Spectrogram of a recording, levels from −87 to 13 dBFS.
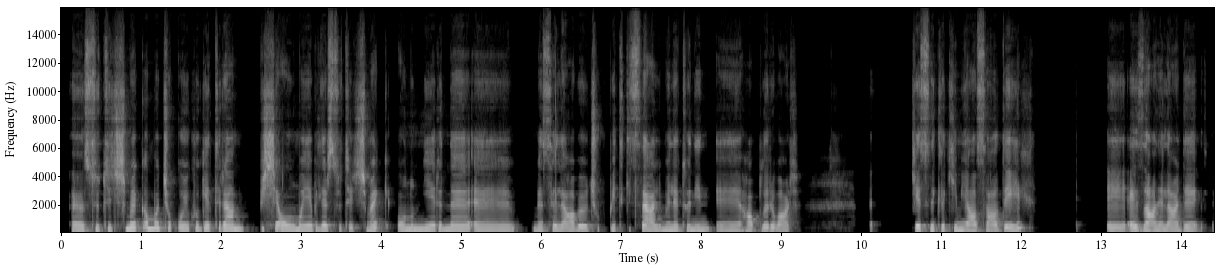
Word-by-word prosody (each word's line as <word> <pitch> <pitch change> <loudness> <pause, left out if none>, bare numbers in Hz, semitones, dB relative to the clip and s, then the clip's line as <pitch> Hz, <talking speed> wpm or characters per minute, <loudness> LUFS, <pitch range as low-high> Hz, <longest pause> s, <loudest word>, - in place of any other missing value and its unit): Eee, 115 0 +2
süt 270 - -4
içmek 310 +3 +2
ama 335 -1 +5
çok 320 -1 -4
uyku 300 0 0
getiren 300 - +2 0.2
bir - - -2
şey 325 +3 +3
olmayabilir, 285 -1 +3
süt 275 -5 -6
içmek. 265 +10 -2
Onun 280 0 +2
yerine, 290 +1 +2
eee, 260 +1 -1 0.2
mesela, 255 0 -1
böyle 260 0 +3
çok 275 0 -10
bitkisel 265 0 +1
melatonin, 255 +3 -1
eee, 115 -1 -4
hapları 235 +1 -2
var. - - -1
E - - -18 1.4
Kesinlikle, 265 -1 +1
kimyasal 225 -3 -1
değil. 325 - 0 0.9
Eee, 235 0 0
eczanelerde 235 - +1
265 Hz, 120 wpm, -22 LUFS, 240-290 Hz, 1.4 s, ama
